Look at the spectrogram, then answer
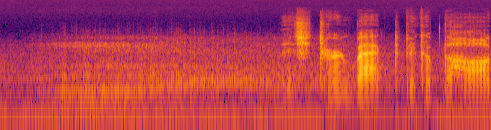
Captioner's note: animal growl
